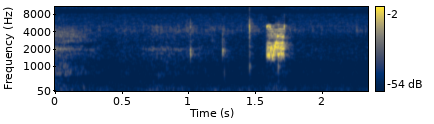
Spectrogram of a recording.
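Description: A few faint short clicks, with one louder click about three-quarters of the way through.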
